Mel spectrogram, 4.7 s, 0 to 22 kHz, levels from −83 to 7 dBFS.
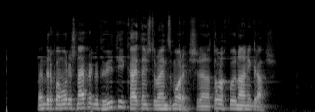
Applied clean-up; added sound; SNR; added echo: neural mask model DeepFilterNet 3.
